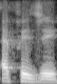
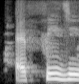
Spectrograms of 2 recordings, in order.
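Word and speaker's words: effigy: कभी कभी आपको एफयूजी ऐसा करके भी हल्का सा प्रोनाउंसिएशन मिल सकता है, पर करेक्ट प्रोनाउंसिएशन इज एफजी, है ना। एफईजी मत बोलना, भले स्पेलिंग में यहाँ पे दिख रहा होगा आई है, पर प्रोनाउंसिएशन है एफजी।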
